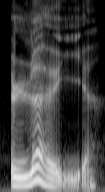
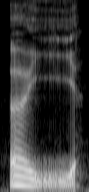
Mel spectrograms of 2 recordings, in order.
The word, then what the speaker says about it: œil: L'œil. L'œil. Strange combination of vowels here, okay? And then you will get the sound E and then Y. Œil. Alright? And it's masculine, by the way. Un œil. L'œil.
